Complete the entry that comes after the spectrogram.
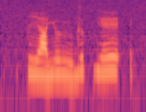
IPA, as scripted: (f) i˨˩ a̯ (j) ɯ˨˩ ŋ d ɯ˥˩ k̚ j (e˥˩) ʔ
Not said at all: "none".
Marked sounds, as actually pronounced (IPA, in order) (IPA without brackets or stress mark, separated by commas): p, j, e˥˩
